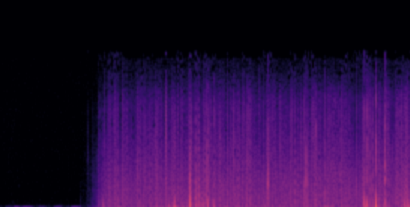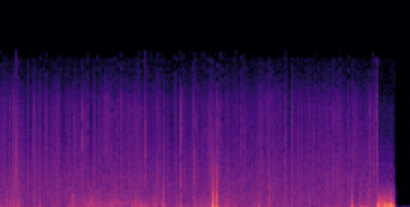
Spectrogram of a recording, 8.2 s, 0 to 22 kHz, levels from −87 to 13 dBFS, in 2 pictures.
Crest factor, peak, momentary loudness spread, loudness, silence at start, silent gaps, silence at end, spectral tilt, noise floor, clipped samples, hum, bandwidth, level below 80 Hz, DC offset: 30 dB; 0 dBFS; 16 LU; -31 LUFS; 0.95 s; none; 0.15 s; -5 dB/octave; -63 dBFS; under 0.1%; none; 17 kHz; -38 dBFS; under 0.1%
